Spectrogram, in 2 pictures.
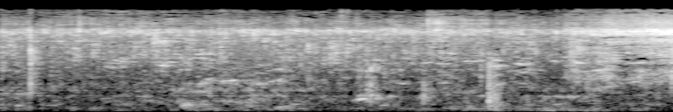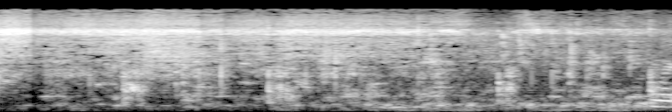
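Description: Water poured into a pot while cooking sankar fish, flowing in a steady broad splashing gush that grows fuller after the first few seconds, with kitchen clatter and faint background noise underneath.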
